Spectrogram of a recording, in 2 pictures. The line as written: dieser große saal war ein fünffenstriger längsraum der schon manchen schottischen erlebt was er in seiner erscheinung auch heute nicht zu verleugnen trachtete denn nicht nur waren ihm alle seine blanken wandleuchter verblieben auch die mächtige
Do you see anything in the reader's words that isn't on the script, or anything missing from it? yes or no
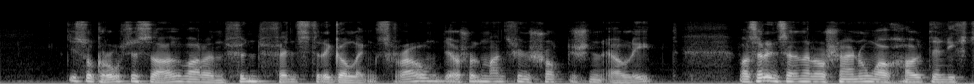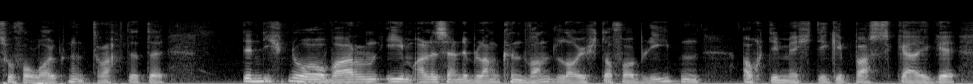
no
